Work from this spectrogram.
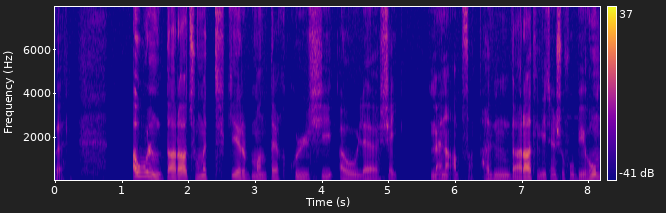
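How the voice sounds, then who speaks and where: The sound is dry and close with no echo. A man speaks fairly low with lively intonation. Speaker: clinical psychologist and therapist. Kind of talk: educational podcast monologue.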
